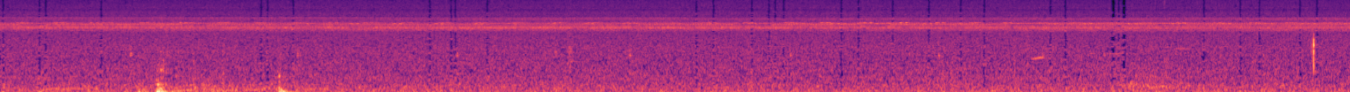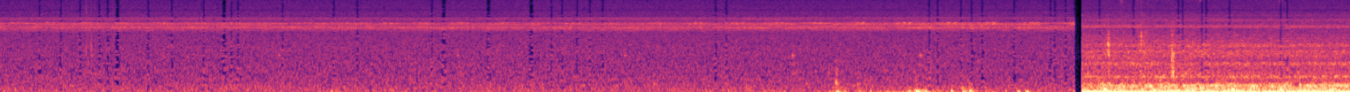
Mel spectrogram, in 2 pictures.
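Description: Faint steady high-pitched chirring of night insects, with a few soft handling bumps. Near the end a louder steady low hum cuts in suddenly.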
